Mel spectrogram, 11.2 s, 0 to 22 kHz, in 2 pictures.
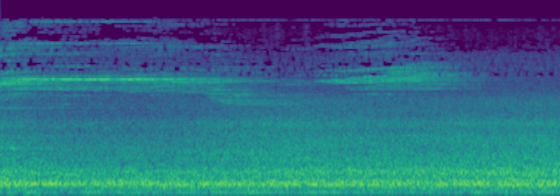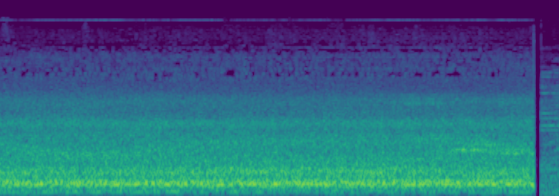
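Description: Korail Class 341000 electric multiple unit running past the platform: a steady heavy rumble of wheels on rail. A high squeal fades out in the first two seconds, and another high whine rises about three to four seconds in. The sound cuts off abruptly just before the end.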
